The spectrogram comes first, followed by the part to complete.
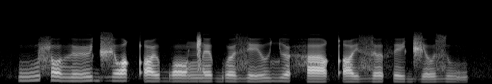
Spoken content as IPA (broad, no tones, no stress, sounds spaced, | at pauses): u ɬ ɔ ð ø d͡ʒ ɔ qʼ ø ə̯ b ɔ ŋ͡ǁ ɛ ɡʷ œ z e ʊ̯ ʎ œ h a qʼ ə ɪ̯ z ə θ e d͡ʒ ə ʊ̯ z u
